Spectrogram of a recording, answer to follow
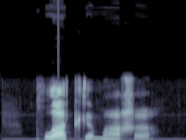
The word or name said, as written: plotkam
